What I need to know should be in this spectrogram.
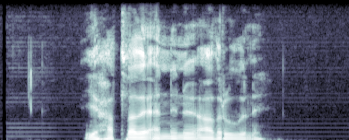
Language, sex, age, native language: Icelandic, male, 30-39, Icelandic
